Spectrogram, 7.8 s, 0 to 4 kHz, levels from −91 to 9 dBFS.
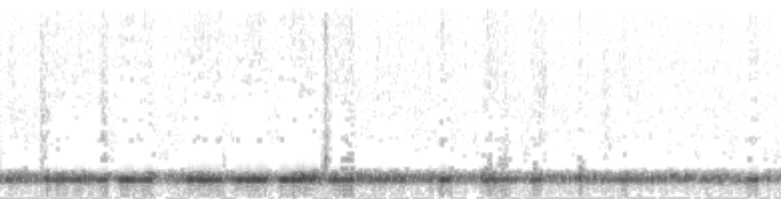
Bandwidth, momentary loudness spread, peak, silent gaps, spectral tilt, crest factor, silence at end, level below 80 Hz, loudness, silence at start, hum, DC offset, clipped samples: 1.8 kHz; 11 LU; -18 dBFS; none; -8.5 dB/octave; 14 dB; 0 s; -78 dBFS; -31 LUFS; 0 s; none; under 0.1%; under 0.1%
